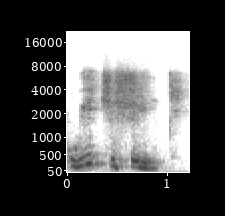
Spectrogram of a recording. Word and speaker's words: which: Which, oh, gente, não é which, não. É which she. Which she. Which she. Which she. Which she. Which she. Which she. Which she. Which she. É aquele T e aquele S grande. Which she. É lógico que ninguém vai falar witch, China. Witch. Witch. Witch. Tem uma chiada no fim, né?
